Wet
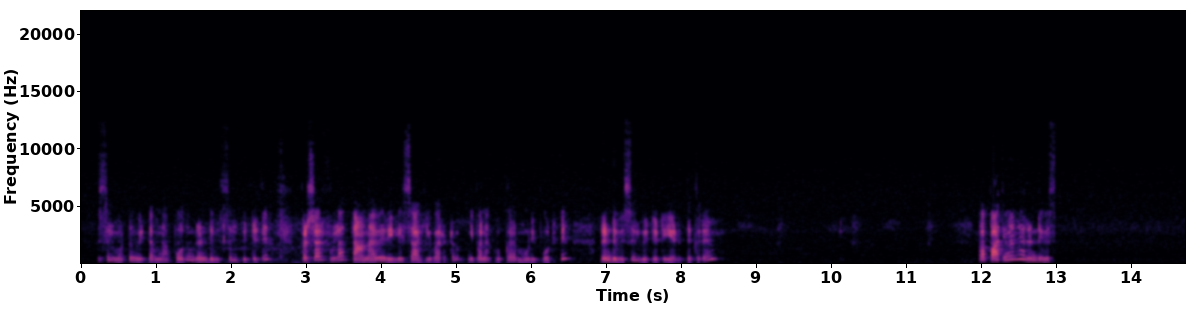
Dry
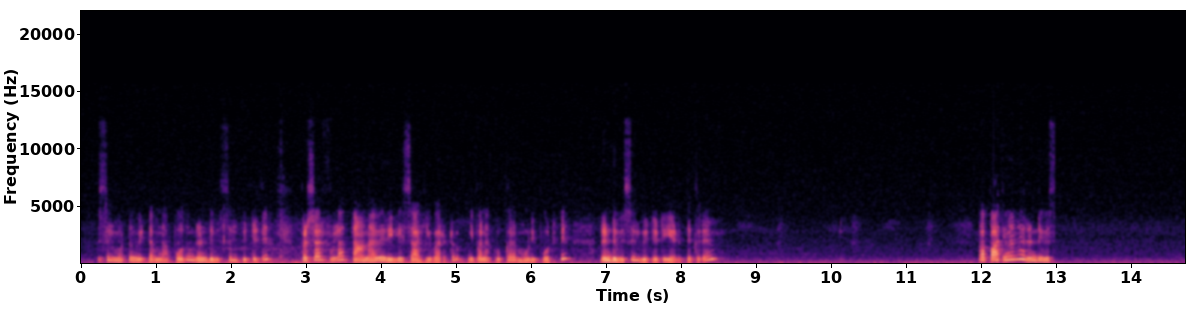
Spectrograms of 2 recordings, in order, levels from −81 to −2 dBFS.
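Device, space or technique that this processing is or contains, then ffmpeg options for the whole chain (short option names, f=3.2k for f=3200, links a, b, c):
piezo pickup straight into a mixer: -af "lowpass=6.5k,aderivative,volume=1dB"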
